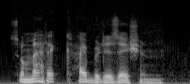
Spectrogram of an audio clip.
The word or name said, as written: somatic hybridization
